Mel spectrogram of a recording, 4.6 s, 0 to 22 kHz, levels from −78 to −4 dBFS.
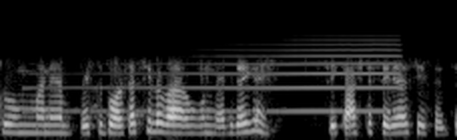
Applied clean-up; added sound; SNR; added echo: none; Trumpet; 15 dB; none.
